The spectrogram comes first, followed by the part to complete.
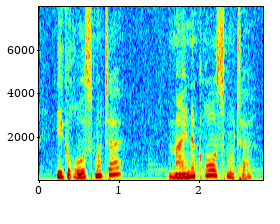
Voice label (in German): "grossmutter", german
